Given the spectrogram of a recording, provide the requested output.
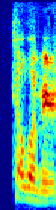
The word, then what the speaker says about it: Televere: Televere Systems.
